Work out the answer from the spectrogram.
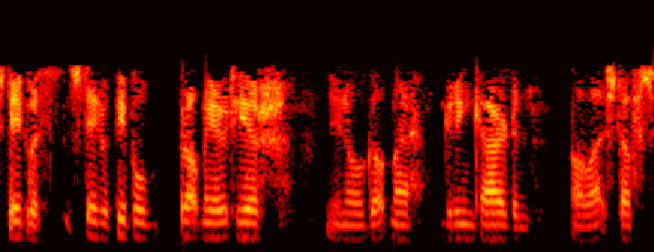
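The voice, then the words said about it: Scottish accent. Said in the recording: “for all I know, you could be in Scotland right now. It's like you never left when when I hear your accent.”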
